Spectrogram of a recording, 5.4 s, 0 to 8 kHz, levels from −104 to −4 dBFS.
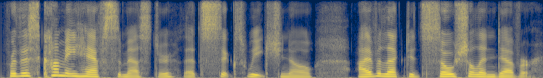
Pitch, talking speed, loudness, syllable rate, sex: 195 Hz, 135 wpm, -17 LUFS, 4.8 syllables/s, female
